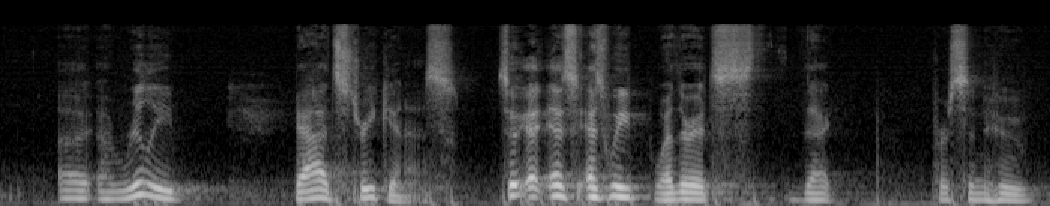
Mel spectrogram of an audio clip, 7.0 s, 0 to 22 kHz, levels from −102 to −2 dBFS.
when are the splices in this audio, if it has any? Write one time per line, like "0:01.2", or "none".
0:03.3
0:04.3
